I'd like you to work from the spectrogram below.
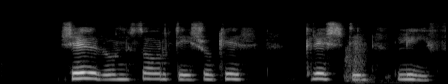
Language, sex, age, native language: Icelandic, female, 9, Icelandic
